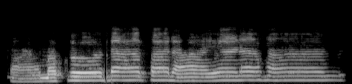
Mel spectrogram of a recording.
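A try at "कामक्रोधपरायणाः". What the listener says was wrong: ಅಲ್ಲೊಂದು ದೀರ್ಘ ಹೋಯ್ತು ಮತಜಿ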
